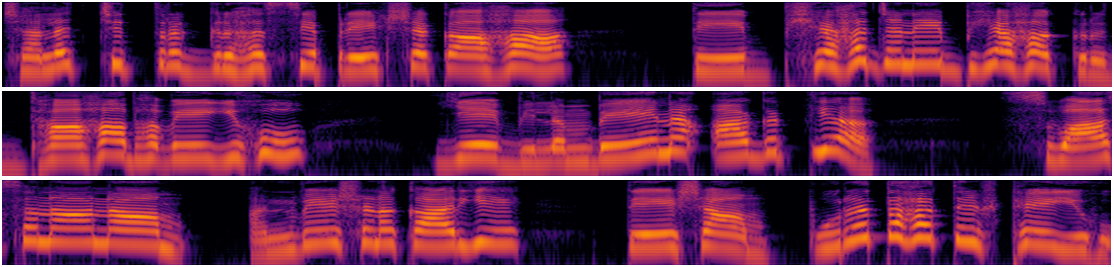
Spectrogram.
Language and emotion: Sanskrit, angry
